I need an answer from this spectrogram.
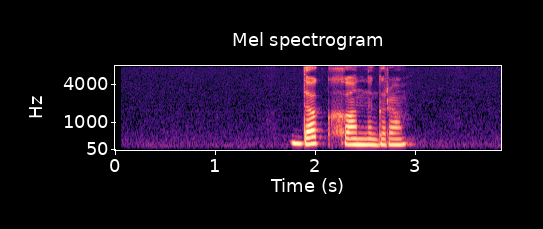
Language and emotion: Russian, neutral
